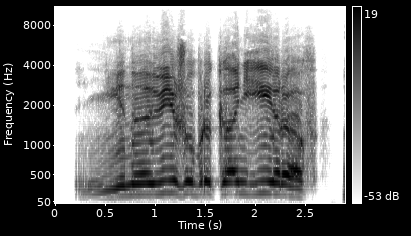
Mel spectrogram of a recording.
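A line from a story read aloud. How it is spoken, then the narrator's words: Growled. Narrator (Russian): рыкнул Иван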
